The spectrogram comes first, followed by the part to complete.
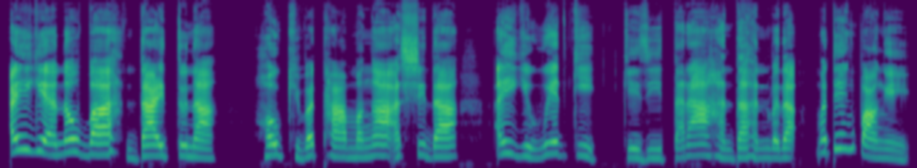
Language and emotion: Manipuri, happy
